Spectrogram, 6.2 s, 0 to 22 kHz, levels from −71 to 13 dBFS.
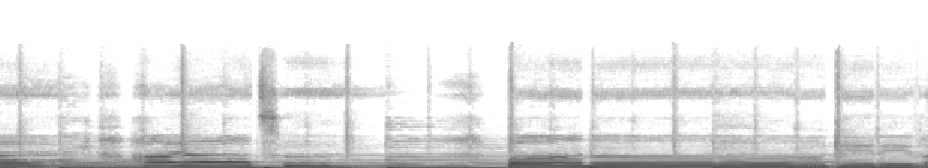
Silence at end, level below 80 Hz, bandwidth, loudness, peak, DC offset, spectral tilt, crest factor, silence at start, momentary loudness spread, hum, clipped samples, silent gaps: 0 s; -24 dBFS; 16.5 kHz; -17 LUFS; -4 dBFS; under 0.1%; -6.5 dB/octave; 12 dB; 0 s; 6 LU; none; under 0.1%; none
